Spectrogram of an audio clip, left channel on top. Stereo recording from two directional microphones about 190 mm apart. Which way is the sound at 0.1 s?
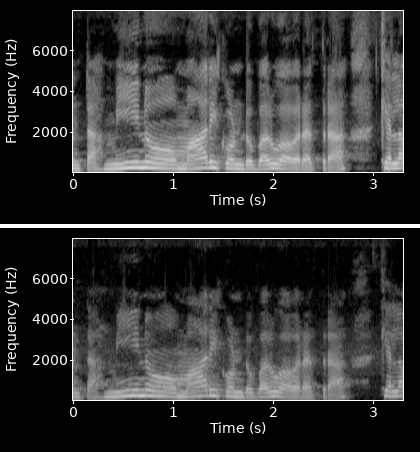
30° left (ahead or behind).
